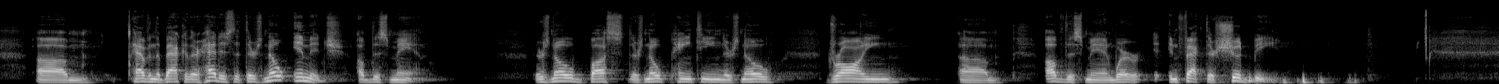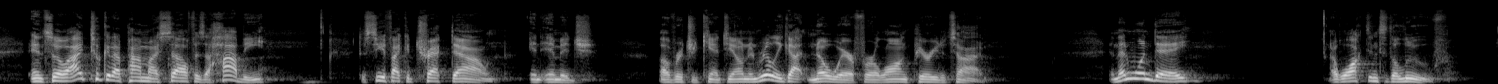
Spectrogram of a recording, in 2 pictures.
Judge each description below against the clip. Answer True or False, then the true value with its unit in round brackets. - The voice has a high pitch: False (130 Hz)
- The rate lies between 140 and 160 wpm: True (150 wpm)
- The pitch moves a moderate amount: False (6.4 semitones)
